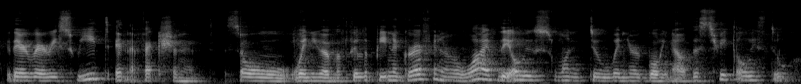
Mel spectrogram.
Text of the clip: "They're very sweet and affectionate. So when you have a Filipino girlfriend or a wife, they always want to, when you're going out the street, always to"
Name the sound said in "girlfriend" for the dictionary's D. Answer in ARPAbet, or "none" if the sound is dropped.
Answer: none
